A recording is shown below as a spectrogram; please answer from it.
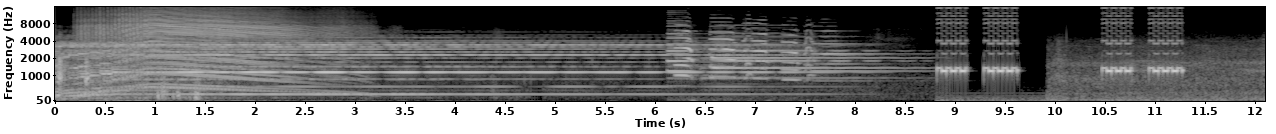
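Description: An old-style telephone bell rings loudly, followed by a falling electronic tone, then shorter repeated bursts of ringing with brief pauses between them.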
